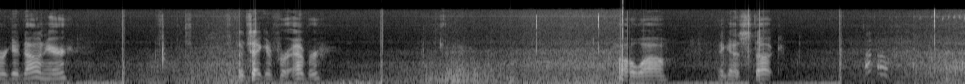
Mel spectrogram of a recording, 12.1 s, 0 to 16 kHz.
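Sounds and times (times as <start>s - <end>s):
low outdoor rumble: 0.0s - 12.0s
wind buffeting microphone: 0.0s - 12.0s.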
